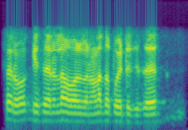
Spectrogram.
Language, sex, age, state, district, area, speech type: Tamil, male, 18-30, Tamil Nadu, Tiruppur, rural, conversation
